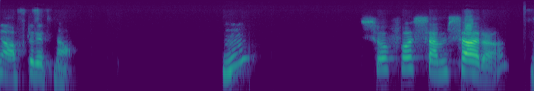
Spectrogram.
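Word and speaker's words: saṃsāra: So for samsara, it's a ma because it's in because the anuswara is there.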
